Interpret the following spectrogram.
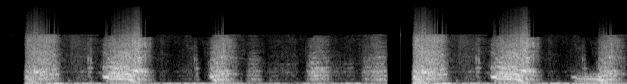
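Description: A recorded animal roar used as an intro sound effect: a run of four loud roars about a second apart that cuts off abruptly a little before four seconds in, then the same recording starts over.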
